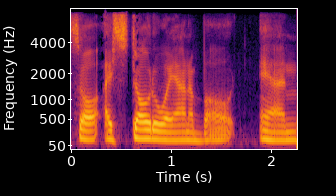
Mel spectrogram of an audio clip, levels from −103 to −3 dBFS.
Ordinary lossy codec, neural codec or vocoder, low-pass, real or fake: AAC, 48 kbps; none; 7.2 kHz; real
